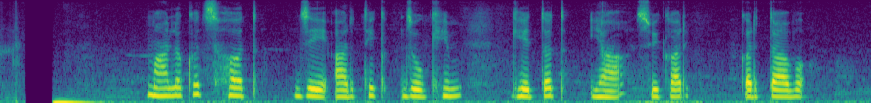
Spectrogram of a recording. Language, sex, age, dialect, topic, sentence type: Marathi, female, 18-24, Southern Konkan, banking, statement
